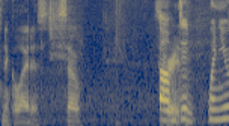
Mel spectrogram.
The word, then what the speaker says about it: Nicolaides: so bad yeah he was like the Greek pronunciation is nickel nickel ieds oh and then it looks like ladies mm-hmm but it's Nikolaidis so oh did when you were growing up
